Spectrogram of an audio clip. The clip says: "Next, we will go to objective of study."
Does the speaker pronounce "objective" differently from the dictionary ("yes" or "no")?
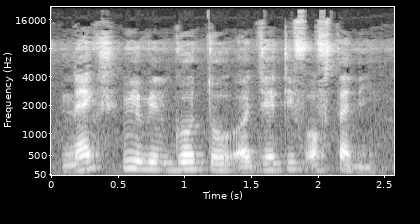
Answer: yes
